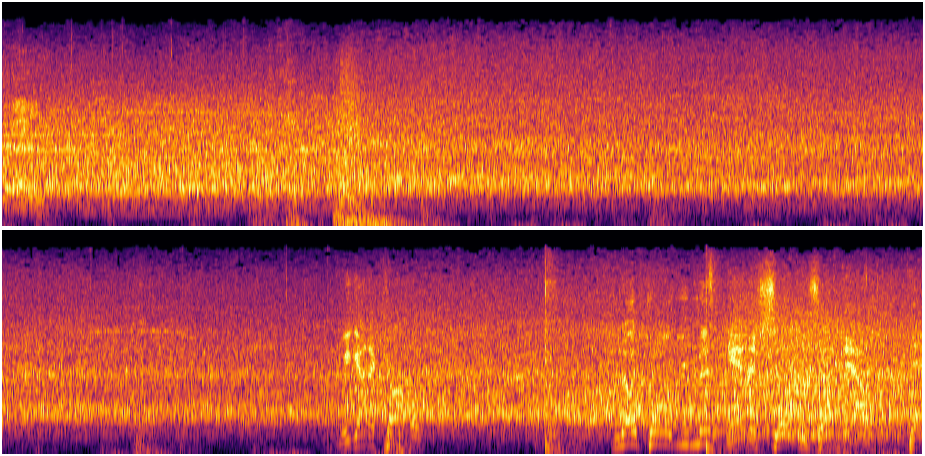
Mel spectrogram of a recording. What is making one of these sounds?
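A large crowd cheers and murmurs steadily in a big arena.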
